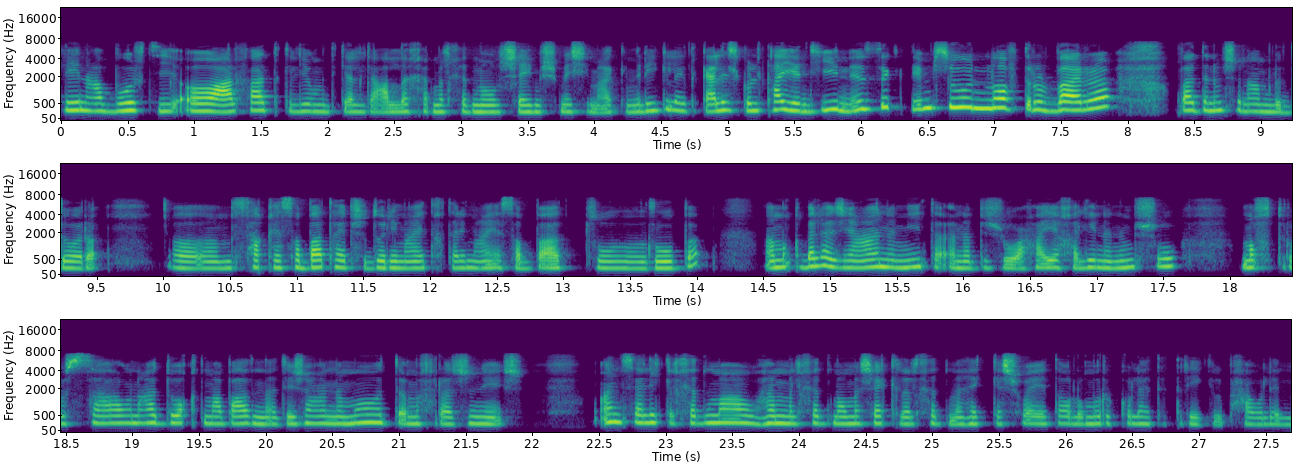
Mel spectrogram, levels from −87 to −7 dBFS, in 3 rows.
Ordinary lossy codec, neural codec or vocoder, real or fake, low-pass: none; none; real; 7.2 kHz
